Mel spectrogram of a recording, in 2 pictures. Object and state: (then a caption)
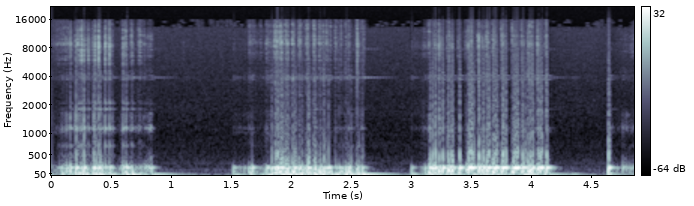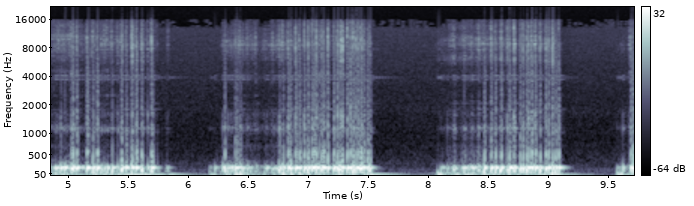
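Metal mesh microphone grille being scratched. Fingertips and long nails scratch and partly cup the hollow metal mesh grille of a black condenser microphone. Seven loud bursts of low, rumbling, hollow scraping follow one another, each about a second long, separated by brief quiet gaps. The sound is heavy in the low end with a steady hum-like tone near 200 Hz.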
